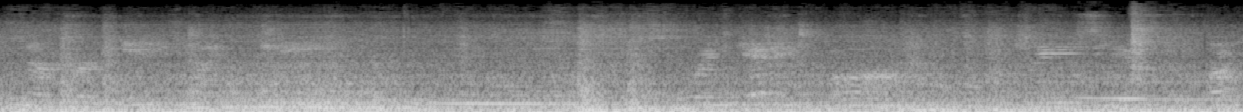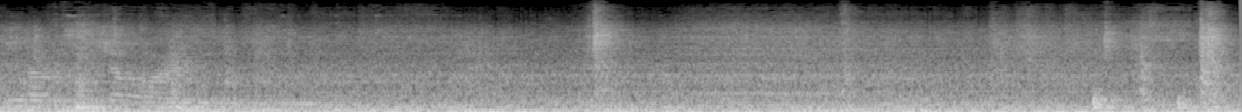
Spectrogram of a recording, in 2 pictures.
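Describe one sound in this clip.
A train rumbles along the tracks and slows to a stop.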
